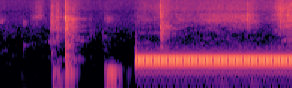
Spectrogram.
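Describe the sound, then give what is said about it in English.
A few soft handling thumps, then a loud telephone dial tone starts and holds as one steady, unbroken hum until the end, as a phone call is placed. “Let's get them on the phone.”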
